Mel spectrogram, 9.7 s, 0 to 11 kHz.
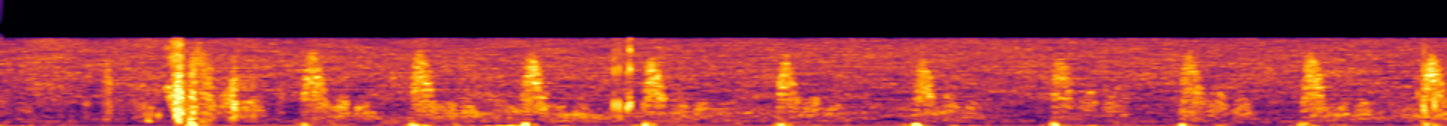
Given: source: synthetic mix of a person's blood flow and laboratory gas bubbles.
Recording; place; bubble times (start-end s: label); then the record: Doppler ultrasound of blood flow; subclavian vein
0.93-1.34 s: bubbles
4.06-4.24 s: bubbles
9.43-9.61 s: bubbles
From the record:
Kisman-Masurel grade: 121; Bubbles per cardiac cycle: 1 to 2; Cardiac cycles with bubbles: 10 to 50%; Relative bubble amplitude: barely perceptible (0.100 to 0.250); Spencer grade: 2 (many but less than half of the cardiac periods contain bubble signals, singularly or in groups); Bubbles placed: anywhere in the cardiac cycle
